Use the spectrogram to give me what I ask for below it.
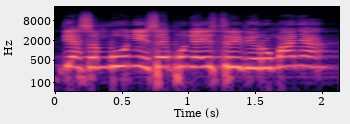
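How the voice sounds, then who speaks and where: A man's voice: very high voice, animated, very fast, big-room sound, pitched above the performer's own voice. A man acting out a furious, bitter middle-aged husband who rants and hurls accusations. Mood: angry. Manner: ranting, shouting accusations.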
